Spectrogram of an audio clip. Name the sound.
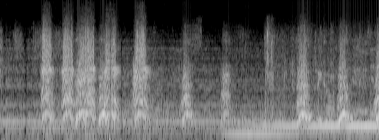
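dogs barking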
